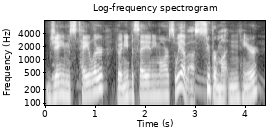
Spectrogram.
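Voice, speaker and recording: A man's voice: fairly high pitch, animated, moderate pace, a bit bright. A man giving casual, chatty video game commentary, thinking aloud with playful mock indignation as he hosts. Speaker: video game let's play host.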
